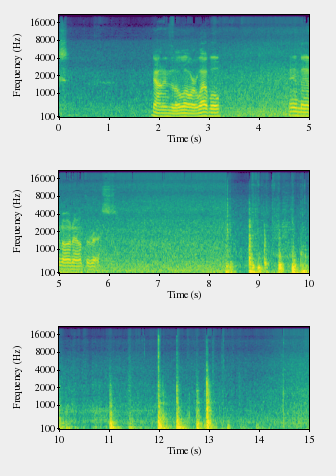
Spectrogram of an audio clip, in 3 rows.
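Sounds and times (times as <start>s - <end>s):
wooden boards knocking and thumping: 8.3s - 14.1s.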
